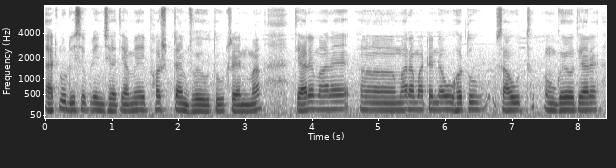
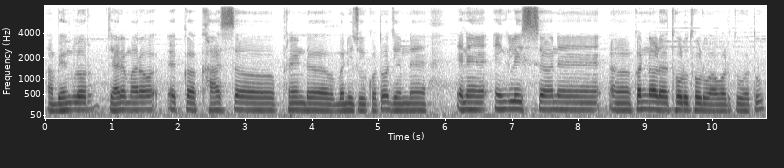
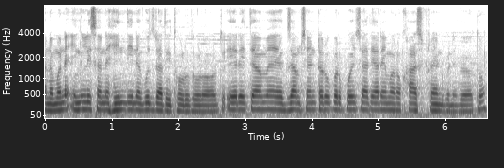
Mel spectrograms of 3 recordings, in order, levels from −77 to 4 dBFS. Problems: background sounds at intervals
